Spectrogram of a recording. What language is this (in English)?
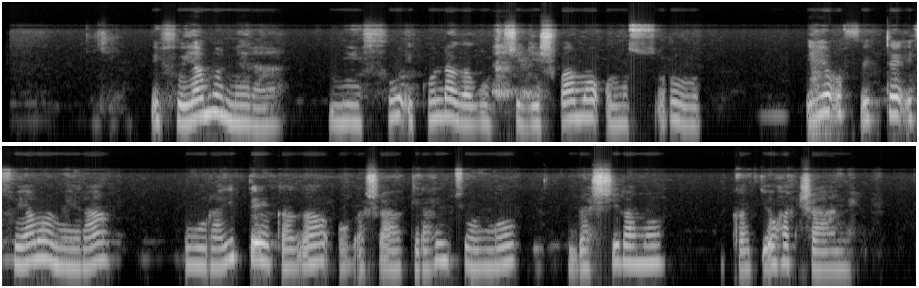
Kinyarwanda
